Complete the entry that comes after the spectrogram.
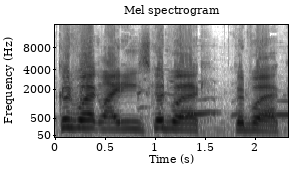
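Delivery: loud cheery call to the balcony. Real, not acted. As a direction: shout up encouragement. Calling out to cheering ladies.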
